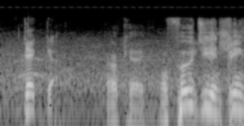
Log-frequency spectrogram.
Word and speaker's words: Ditka: Ditka.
